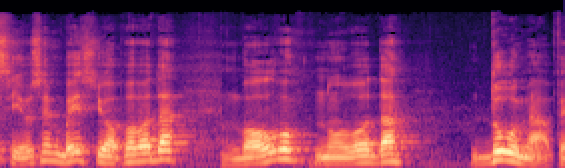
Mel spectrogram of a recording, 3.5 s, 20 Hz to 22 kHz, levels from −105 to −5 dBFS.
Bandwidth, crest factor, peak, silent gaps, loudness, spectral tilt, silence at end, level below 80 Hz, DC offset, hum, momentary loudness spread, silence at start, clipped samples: 15 kHz; 16 dB; -2 dBFS; none; -18 LUFS; -6 dB/octave; 0 s; -60 dBFS; under 0.1%; none; 8 LU; 0 s; under 0.1%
